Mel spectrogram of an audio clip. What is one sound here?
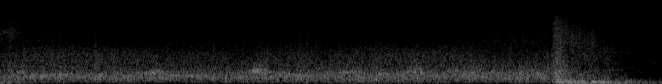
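Wind rushes loudly past a gliding figure.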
